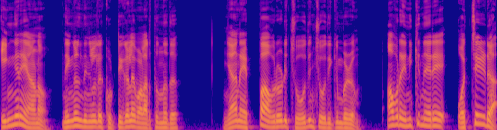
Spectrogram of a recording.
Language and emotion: Malayalam, angry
